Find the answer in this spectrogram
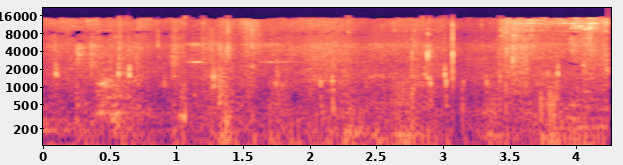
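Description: Handling noise from a phone microphone being carried: rustling and rubbing against clothing and a bag, with irregular small knocks and clicks.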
